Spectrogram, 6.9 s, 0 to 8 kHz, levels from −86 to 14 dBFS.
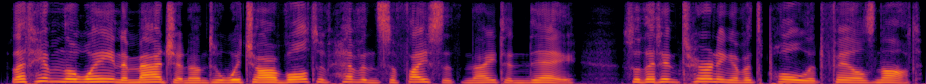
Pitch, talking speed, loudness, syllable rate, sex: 215 Hz, 215 wpm, -18 LUFS, 5.1 syllables/s, female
